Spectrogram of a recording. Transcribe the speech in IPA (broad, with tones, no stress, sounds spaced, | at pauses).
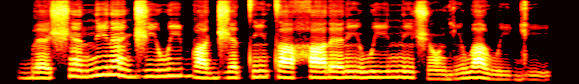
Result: b ɛ˨ ʃ ɛ̃˧ n i˦ ɾ ɛ̃˦ d͡ʒ i˦ w i˦ b a˧ d͡ʒ ɛ˧ t ĩ˦ t a˦ h a˦ ɾ ɛ˦ ɾ ĩ˦ w i˦ n ĩ˦˨ ʃ ɔ̃˨ ɡ ĩ˨˦ w a˦˨ w i˨ ɡ i˨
